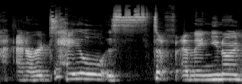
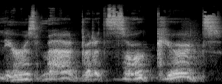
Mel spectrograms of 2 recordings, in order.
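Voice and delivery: muttering quietly under the breath. Voicing two guards talking about a cat: under their breath. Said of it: "under their breath".

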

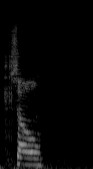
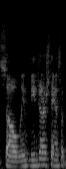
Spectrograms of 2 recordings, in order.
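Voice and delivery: normal talking voice

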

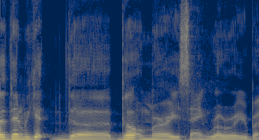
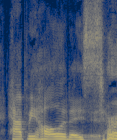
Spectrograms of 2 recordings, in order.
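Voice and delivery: mock, sudden, high, mild screamy yell; 6 semitones higher than usual. Retelling a movie scene where a guard at a desk stands up: imitating a screaming guard. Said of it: "He just screams".

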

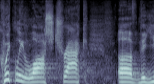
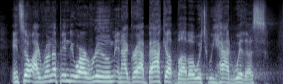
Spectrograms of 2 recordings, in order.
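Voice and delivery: ordinary talk, nothing marked

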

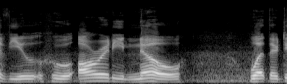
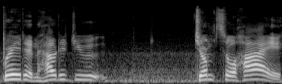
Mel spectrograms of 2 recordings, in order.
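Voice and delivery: put-on Korean accent, pitched high; 7 semitones higher than usual. Retelling what an instructor asked him, in a korean accent. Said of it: "that was my best Korean accent I could do".

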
